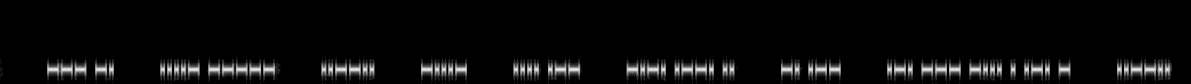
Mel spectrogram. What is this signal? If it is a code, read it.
Morse code, heard as a keyed tone, about 35 wpm, 700 Hz. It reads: ON 40 ? <BT> HW CPI NW ROBERT ?
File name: UK MASTER QSOs TRAINING / 35WPM / UK MASTER QSOs 0042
